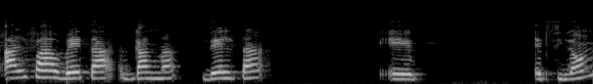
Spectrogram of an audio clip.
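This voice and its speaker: High-voiced woman reciting slowly, muffled sound. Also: steady tone, a bit bright. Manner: slow, careful reciting. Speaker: student.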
